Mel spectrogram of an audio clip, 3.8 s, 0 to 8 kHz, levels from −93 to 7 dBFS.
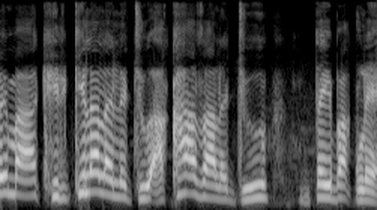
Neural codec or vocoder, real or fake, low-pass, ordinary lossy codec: none; real; none; none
